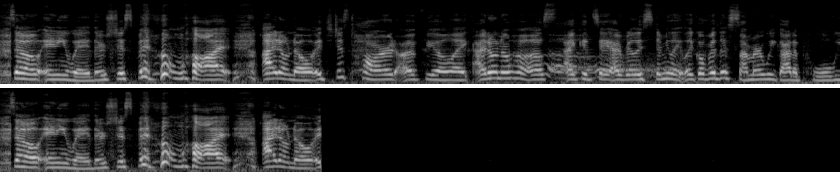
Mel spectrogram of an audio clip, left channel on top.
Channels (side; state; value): right; drops out; at 3.2 s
